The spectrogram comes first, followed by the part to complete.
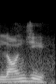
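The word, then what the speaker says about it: longyi: की ज़्यादा है, और ये लोग इसको लॉन्जी बोलते हैं, जैसे ये भाई साहब ने पहनी है, लुंगी नहीं लॉन्जी थोड़ा सा प्रोनाउंसिएशन अलग है।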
